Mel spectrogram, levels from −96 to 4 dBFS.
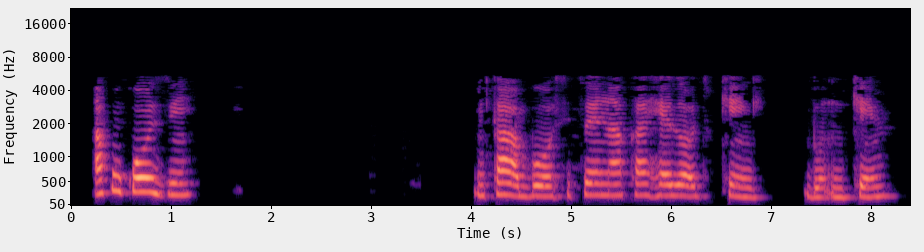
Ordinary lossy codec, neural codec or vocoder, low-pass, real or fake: MP3, 24 kbps; none; 5.4 kHz; real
